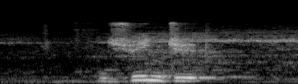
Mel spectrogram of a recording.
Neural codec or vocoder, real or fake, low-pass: none; real; 7.2 kHz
